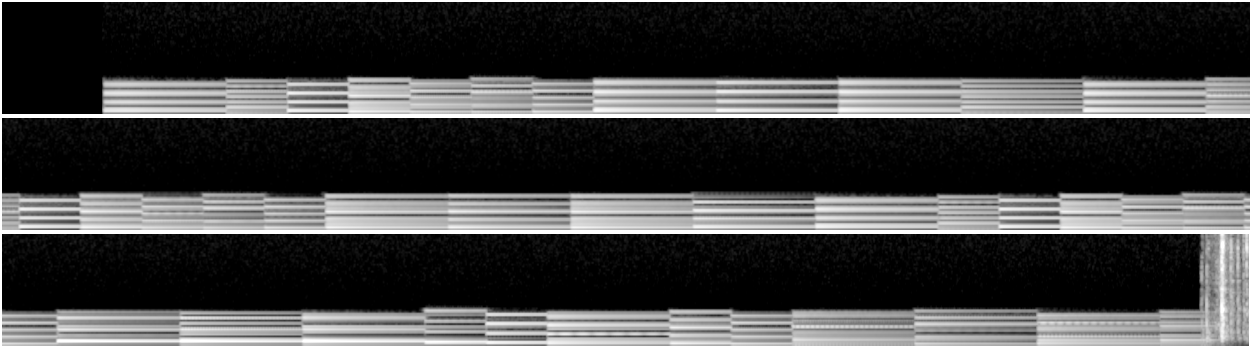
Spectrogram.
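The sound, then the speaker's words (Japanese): A telephone on-hold chime melody plays while a caller is on hold during an insurance call, a steady electronic tune of bell-like tones in an even, repeating rhythm, clear and moderately loud with no voices over it. “それではこれより保険適用できるかを確認いたしますので電話を保留にいたします。”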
